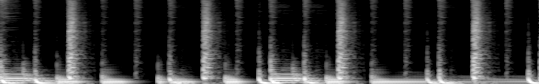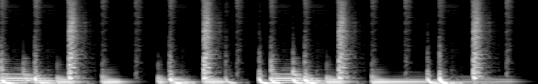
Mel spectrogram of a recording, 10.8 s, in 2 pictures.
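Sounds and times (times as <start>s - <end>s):
phat beat: 0.0s - 1.0s, 1.7s - 6.4s, 7.0s - 10.4s.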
